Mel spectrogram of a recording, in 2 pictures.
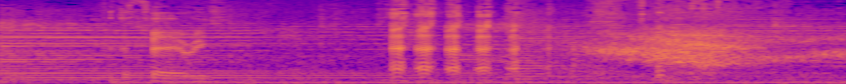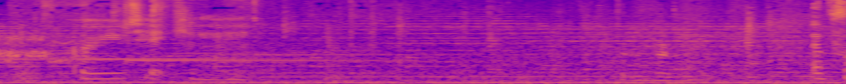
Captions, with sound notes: WITH THE FAIRIES. ( laughs ) - ( tires screeching ) - OOH. WHERE ARE YOU TAKING ME? BROOOOM.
